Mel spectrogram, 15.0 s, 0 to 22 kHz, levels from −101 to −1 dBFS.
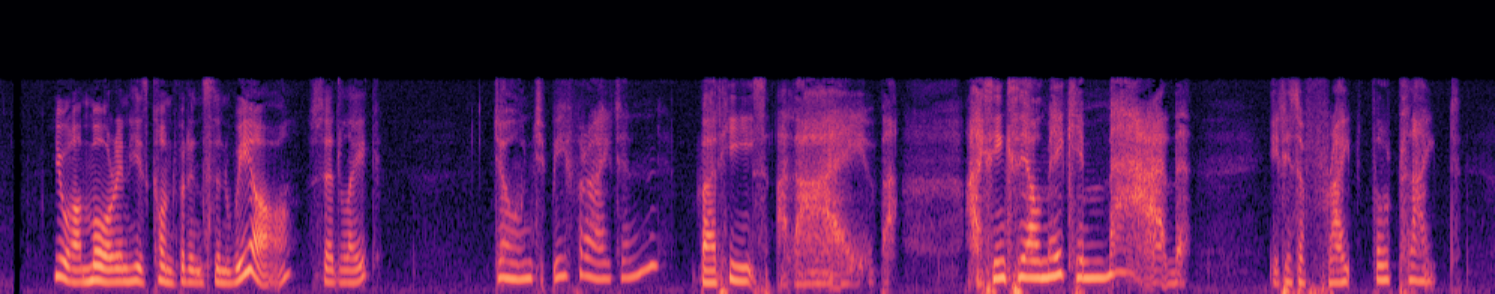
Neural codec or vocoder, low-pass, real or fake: none; 7.2 kHz; real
